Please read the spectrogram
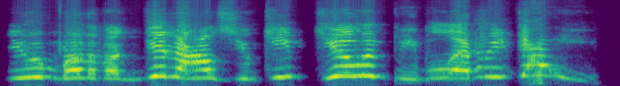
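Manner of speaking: hammed-up rant at a killer dog, high and loud; yelling at the dog. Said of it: "that would be my mental every time".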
